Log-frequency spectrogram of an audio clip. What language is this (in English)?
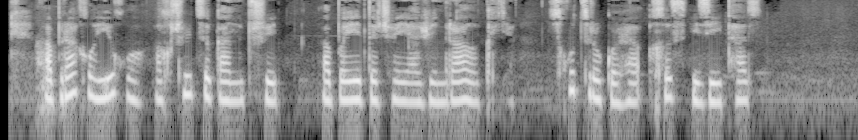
Abkhazian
